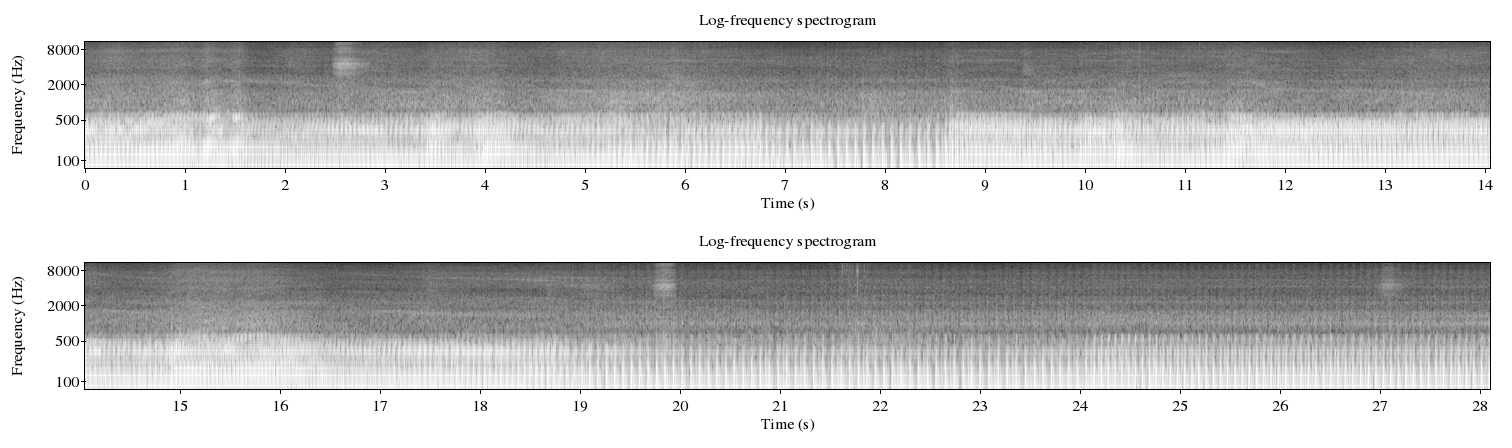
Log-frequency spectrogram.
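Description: Motorcycle engine on the move, revving up and easing off at low speed. After about twenty seconds it settles to a steady, evenly pulsing idle as the bike stops. A few faint clicks are heard along the way.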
